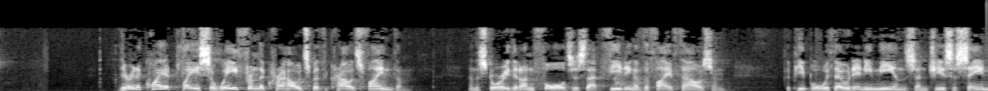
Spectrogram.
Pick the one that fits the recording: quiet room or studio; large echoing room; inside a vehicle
large echoing room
